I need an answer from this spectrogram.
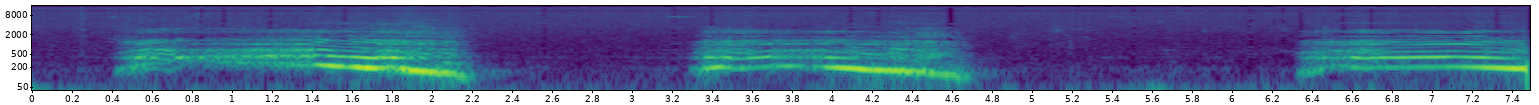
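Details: Lion roaring three times, each a long, drawn-out, tonal roar of about two seconds, swelling and then sliding down in pitch, with brief silences between.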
